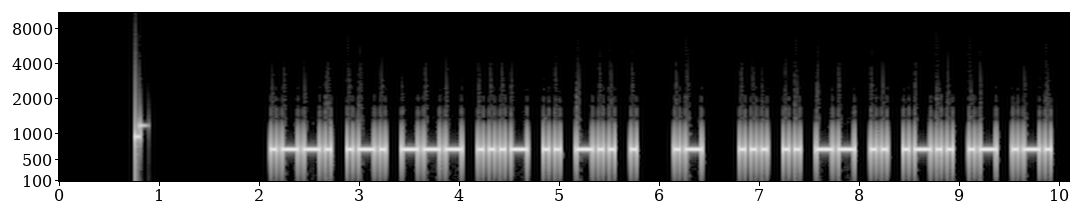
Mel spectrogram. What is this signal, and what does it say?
Morse code, heard as a keyed tone, about 21 wpm, 700 Hz. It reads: PROVIDE A SIMILAR
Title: Sentences from Top 1000 Words - Review Part 5 - 22wpm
